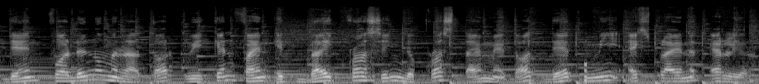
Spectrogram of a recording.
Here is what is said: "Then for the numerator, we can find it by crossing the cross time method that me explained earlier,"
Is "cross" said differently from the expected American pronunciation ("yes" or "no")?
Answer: no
